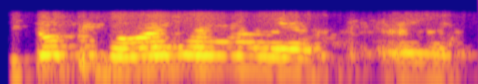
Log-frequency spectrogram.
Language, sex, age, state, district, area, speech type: Sanskrit, male, 45-60, Uttar Pradesh, Prayagraj, urban, conversation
